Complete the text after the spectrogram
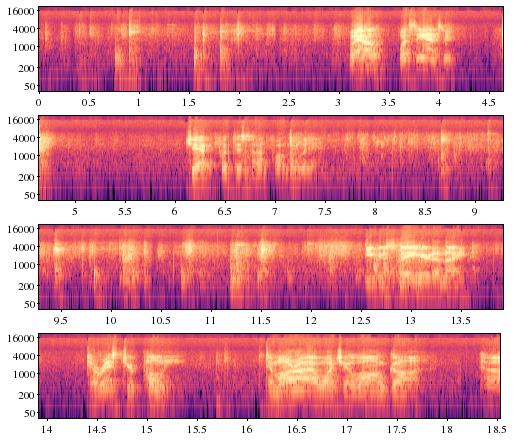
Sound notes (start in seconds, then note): none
